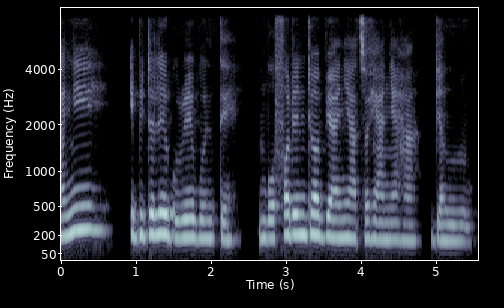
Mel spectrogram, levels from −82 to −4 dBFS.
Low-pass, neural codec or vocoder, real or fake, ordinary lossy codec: 7.2 kHz; codec, 16 kHz, 2 kbps, FunCodec, trained on Chinese and English, 25 frames a second; fake; none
